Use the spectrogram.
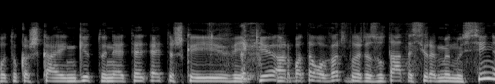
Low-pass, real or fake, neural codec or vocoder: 7.2 kHz; real; none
